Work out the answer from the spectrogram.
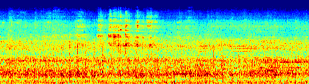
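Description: Passenger coaches of an express train rushing past at speed without stopping: a loud, steady roar of wheels on rail with some clickety-clack. A brief high-pitched screech comes in about two seconds in and fades a second later.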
